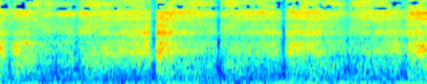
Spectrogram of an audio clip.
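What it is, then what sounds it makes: Paperback book pages being scratched. Fingertips and nails rub and scratch across the printed paper pages of an open yellow-covered paperback lying on a fleece blanket. The result is a steady, dry, papery rasp with a bright hiss, rising and falling slightly with each stroke.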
